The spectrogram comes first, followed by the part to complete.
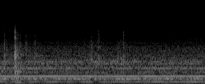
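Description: A steady electrical hum with a few faint steady tones above it, with one faint click shortly after the start.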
